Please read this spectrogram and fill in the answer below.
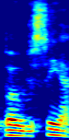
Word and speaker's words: Boadicea: And yet, people like Queen Boudica or Boadicea, however you want to pronounce it, in the time of, the Queen of the Iceni, absolutely loved and adored by their people.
